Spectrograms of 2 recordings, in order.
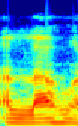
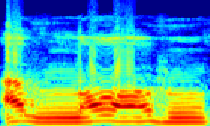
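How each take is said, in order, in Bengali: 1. L এর উচ্চারণ সরু ও হালকা। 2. L এর উচ্চারণ মোটা ও ভারী। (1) "অনেকে বলে, এটা ভুল" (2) "মোটা করে"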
